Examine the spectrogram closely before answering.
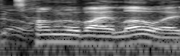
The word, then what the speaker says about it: Tagovailoa: like origins, like Tua Tagovailoa, it's spelled tag obviously, but it's pronounced tongue.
